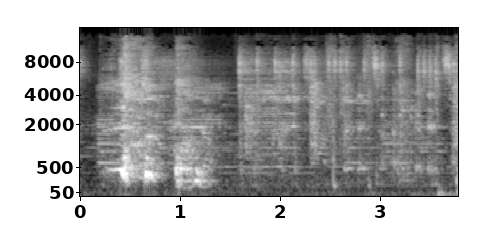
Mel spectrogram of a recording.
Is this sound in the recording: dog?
no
